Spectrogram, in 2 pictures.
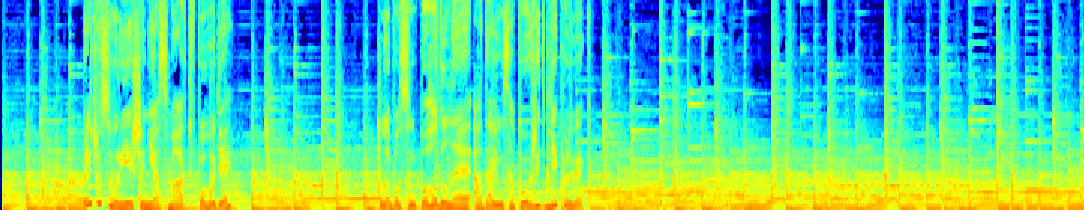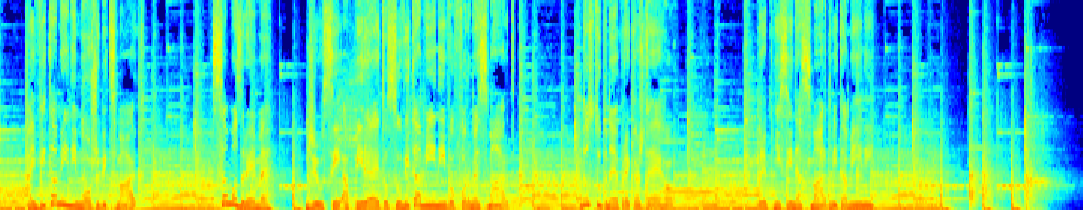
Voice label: slovak promos; slovak voice over talent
